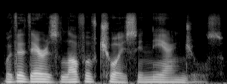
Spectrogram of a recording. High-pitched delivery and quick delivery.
No: low, 115 Hz; fast, 235 wpm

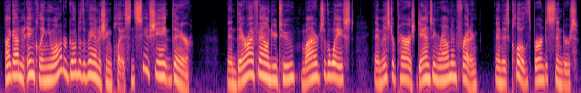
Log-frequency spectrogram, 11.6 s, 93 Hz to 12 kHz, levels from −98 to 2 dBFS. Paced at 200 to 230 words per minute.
Yes: fast, 205 wpm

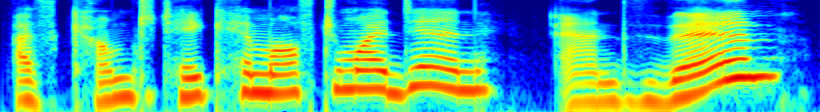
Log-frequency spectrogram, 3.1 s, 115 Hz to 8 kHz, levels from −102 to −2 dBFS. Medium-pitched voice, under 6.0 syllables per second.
No: very high, 250 Hz; 5.0 syllables/s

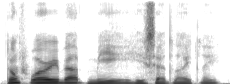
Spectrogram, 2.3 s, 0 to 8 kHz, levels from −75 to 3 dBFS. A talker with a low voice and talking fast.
No: low, 125 Hz; average, 180 wpm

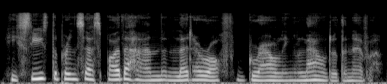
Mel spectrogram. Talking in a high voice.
Yes: high, 200 Hz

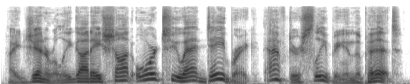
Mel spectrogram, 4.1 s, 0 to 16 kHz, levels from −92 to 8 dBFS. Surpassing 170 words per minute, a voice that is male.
Yes: fast, 205 wpm; male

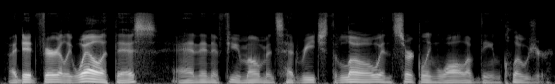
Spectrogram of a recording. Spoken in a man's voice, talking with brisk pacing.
Yes: male; fast, 215 wpm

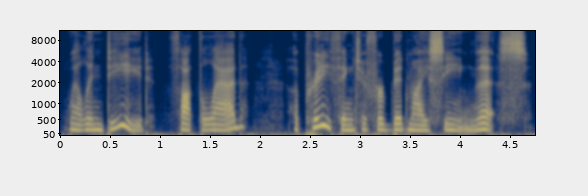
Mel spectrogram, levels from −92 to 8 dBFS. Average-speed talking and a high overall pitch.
Yes: average, 165 wpm; high, 195 Hz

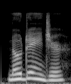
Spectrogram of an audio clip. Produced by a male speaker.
No: female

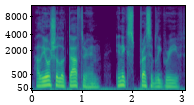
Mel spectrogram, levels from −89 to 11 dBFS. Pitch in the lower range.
Yes: low, 105 Hz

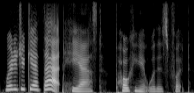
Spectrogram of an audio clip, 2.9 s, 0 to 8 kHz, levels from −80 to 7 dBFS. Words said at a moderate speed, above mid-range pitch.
No: fast, 245 wpm; very high, 260 Hz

